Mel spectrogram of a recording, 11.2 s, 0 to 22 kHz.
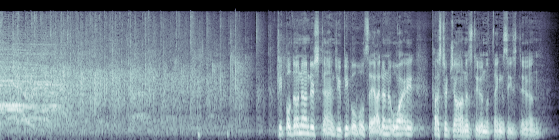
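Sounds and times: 
faint voices and cheers: 0.0s - 1.6s
crowd applauding: 0.0s - 5.6s
speech: 5.6s - 10.9s.

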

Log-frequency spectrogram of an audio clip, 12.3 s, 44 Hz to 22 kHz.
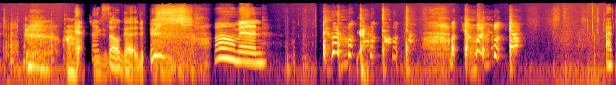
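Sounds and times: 
harsh hacking coughing fit with wheezy rasp: 0.4s - 1.8s, 6.4s - 10.5s
speech: 1.4s - 3.4s, 4.3s - 5.4s.

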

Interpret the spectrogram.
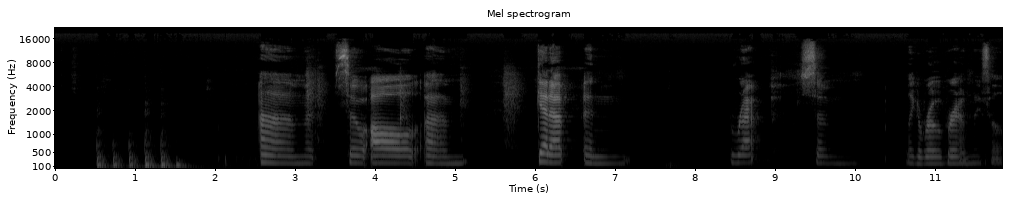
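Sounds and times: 
knocking on a door: 0.5s - 1.8s
speech: 2.6s - 5.2s, 6.0s - 7.2s, 8.5s - 11.8s.

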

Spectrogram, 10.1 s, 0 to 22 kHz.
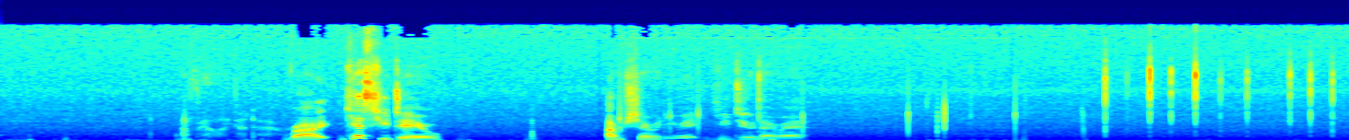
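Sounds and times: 
speech: 2.2s - 3.4s, 4.6s - 6.1s
sharp quiet clicks: 4.6s - 6.1s, 6.8s - 10.1s.

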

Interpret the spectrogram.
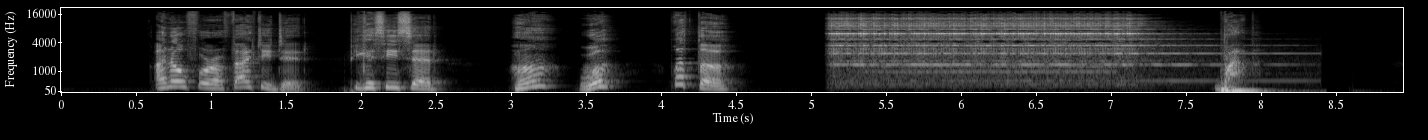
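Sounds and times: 
speech: 0.6s - 4.6s
loud electric bell ringing at race starting gate: 5.1s - 8.4s.

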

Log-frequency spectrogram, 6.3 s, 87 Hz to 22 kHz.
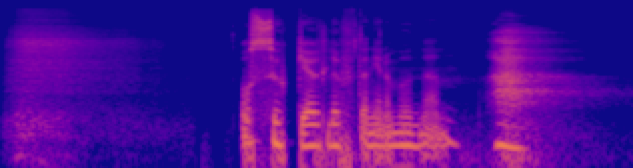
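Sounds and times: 
single deep inhale through the nose: 0.0s - 1.8s
speech: 2.5s - 5.3s.

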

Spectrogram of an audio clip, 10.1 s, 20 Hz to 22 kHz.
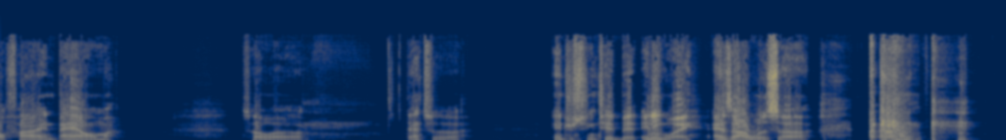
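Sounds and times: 
speech: 0.0s - 1.2s, 2.4s - 3.2s, 4.0s - 4.7s, 5.5s - 9.8s
person clearing throat: 8.7s - 9.9s.

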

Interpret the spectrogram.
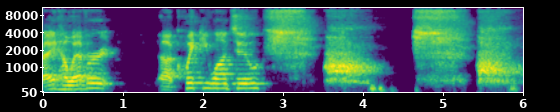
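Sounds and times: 
speech: 0.0s - 3.2s
rhythmic breathing during a breathing exercise: 2.8s - 6.0s.

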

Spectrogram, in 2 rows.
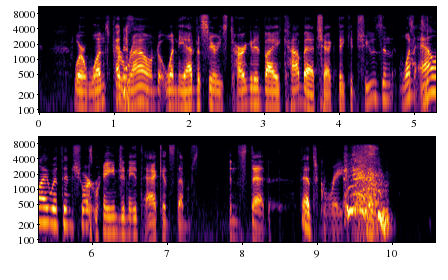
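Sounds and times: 
speech: 0.4s - 10.1s
person sneezing: 9.4s - 10.1s.

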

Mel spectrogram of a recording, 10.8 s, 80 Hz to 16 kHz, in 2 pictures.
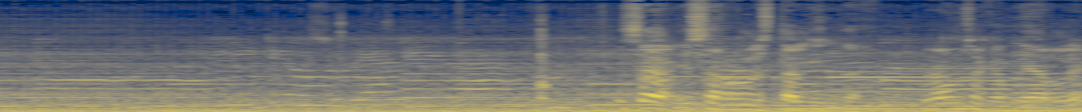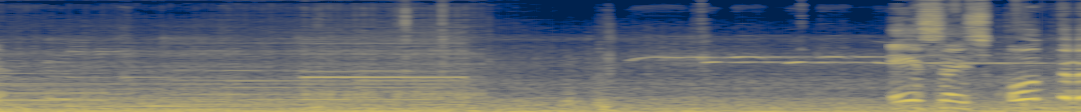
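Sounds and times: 
brief high whines and tones from buses: 0.0s - 10.8s
two large buses idling and moving in traffic: 0.0s - 10.8s
speech: 3.2s - 5.8s, 9.9s - 10.8s.

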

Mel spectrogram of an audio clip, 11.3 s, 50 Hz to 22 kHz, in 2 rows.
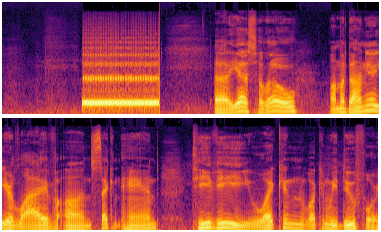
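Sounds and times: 
telephone ringing with an incoming call on a caller line: 1.2s - 2.4s
speech: 3.2s - 11.2s.

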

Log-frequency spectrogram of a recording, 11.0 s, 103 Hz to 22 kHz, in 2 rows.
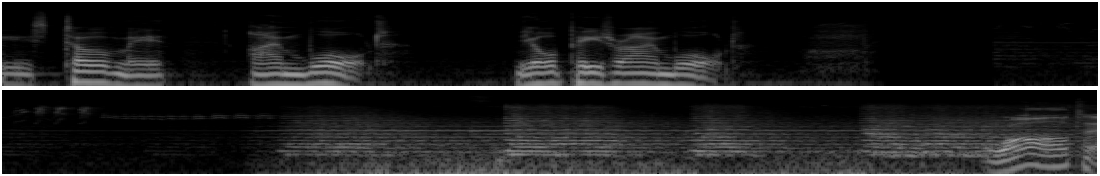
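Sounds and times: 
speech: 0.0s - 2.0s, 2.6s - 3.8s, 10.4s - 10.9s
heavy rumble of a huge passing locomotive: 6.7s - 10.9s
train whistle blasts: 6.7s - 10.9s.

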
